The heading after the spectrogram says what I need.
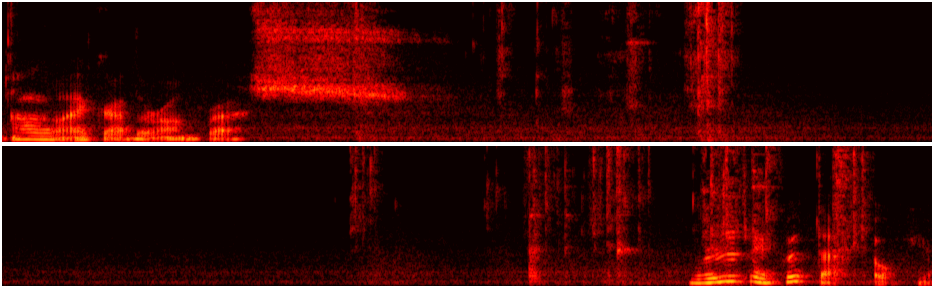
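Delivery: speaking in a whisper. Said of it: "whispering over here".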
